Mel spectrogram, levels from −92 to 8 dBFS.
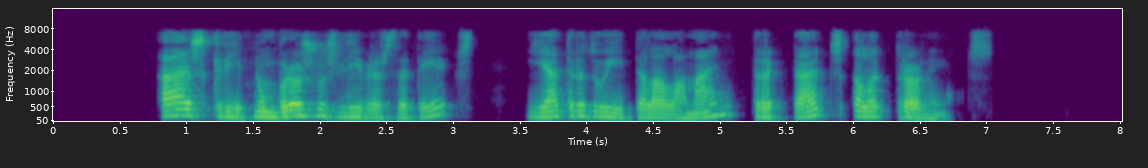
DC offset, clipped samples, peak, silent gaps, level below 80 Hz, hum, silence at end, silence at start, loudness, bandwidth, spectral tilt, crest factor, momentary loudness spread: under 0.1%; under 0.1%; -2 dBFS; 3.22-3.26 s, 3.41-3.55 s, 5.19-5.25 s; -58 dBFS; none; 1 s; 0.8 s; -20 LUFS; 7.8 kHz; -5.5 dB/octave; 20 dB; 16 LU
